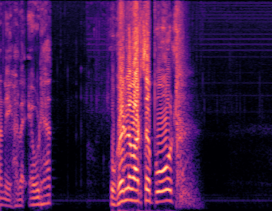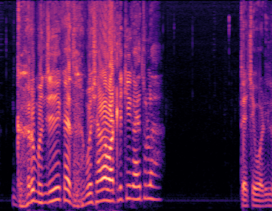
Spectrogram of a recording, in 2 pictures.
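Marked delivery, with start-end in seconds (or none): 1.7-6.5 angry scolding. Acted. Father scolds son.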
